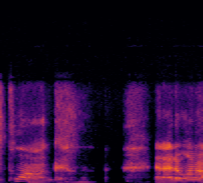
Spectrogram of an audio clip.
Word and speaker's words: Planck: small packets of energy plunk and i've never heard him called plank max plonk and i don't want to argue with professor dave but i'm going to pronounce it plonk uh max plunk he coined the term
